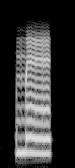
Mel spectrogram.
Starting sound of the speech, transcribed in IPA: m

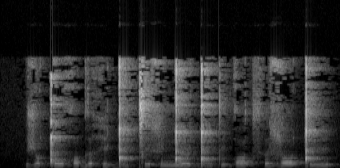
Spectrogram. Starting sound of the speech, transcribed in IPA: ʒ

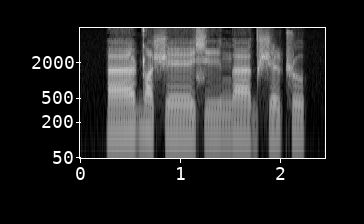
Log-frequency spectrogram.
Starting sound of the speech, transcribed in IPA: æː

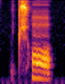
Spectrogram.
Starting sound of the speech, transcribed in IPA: t͡ʃʰ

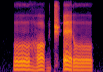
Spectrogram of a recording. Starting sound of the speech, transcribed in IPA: oː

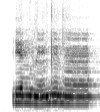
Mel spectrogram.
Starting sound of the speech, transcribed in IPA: ɾʲ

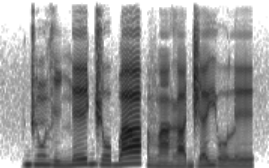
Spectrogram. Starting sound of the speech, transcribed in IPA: d͡ʒ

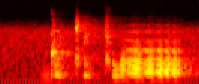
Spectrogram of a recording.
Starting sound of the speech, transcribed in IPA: ɖ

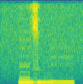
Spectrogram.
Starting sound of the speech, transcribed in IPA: ɛ̃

